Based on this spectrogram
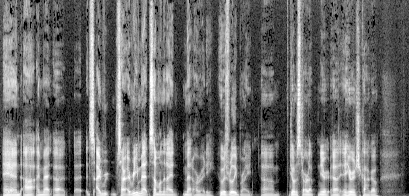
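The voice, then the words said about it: Hoarse, strained voice. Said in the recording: “that's how I lost my voice.”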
